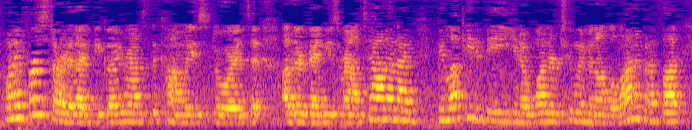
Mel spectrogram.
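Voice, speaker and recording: Young woman, from philadelphia, witty guest banter, laughs a lot, roomy echo, heard from afar. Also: medium pitch. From Philadelphia, Pennsylvania. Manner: bubbly, quick-witted, laughs often. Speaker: comedian and comedy booker, guest. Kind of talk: casual comedic chat show banter. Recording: echoey room, far from mic, noisy.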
